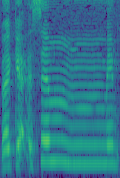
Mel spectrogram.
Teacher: پہلے تو سین میم ملا کر اس پہ غنہ کیا، وَكَأْسٍ روکا، اس کے بعد من معین نہیں پڑھا بلکہ ہم نے اسے مم معین پڑھا.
